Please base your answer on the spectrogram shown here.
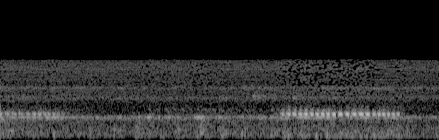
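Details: Eastern screech owl courting in a backyard near an owl house on an early winter evening; after a quiet, faint opening, a steady, even-pitched, rapidly pulsed trill runs for about one and a half seconds, over a low background hum.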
